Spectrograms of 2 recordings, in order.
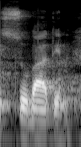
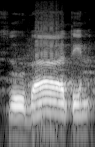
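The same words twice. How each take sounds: First: सुबातिन begun on plain s; wrong s sound. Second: सुबातिन begun on th as in think; tongue to teeth to open सुबातिन; correct tha sound. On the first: Teacher showing what not to say, plain s in सुबातिन. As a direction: say सुबातिन with seen instead of th. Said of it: "ना कि". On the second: Teacher contrasting the letters, th at start of सुबातिन. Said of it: "ना कि सुबातिन". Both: Shown as a demonstration.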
